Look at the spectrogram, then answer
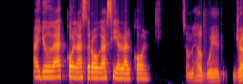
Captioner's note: speaking in Spanish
